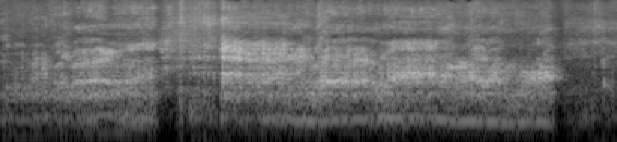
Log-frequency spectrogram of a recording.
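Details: Ariel the Rottweiler talking while being cuddled indoors: a loud, low, continuous grumbling moan in two drawn-out phrases split by a short break, the voice wavering in pitch, with quiet Norwegian speech nearby.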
